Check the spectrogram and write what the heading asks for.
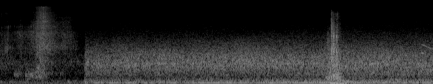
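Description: A steady low rumbling background noise sets in about a second in, with one sharp click or knock a little after three seconds in.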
